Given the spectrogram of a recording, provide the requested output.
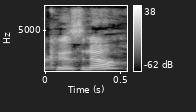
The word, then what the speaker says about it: Cousineau: Yeah, so my name is Laura Kuzno. Kuzno spelled C-O-U-S-I-N-E-A-U.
